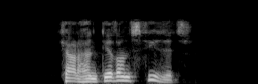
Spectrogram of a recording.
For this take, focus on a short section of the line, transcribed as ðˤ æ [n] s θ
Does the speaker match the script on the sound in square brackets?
yes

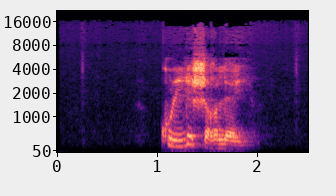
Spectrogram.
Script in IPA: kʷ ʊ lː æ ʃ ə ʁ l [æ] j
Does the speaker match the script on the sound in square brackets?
yes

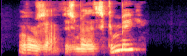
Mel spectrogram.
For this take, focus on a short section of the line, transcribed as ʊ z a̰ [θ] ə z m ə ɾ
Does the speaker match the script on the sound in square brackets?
yes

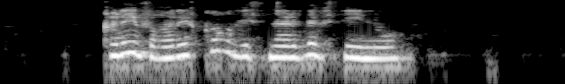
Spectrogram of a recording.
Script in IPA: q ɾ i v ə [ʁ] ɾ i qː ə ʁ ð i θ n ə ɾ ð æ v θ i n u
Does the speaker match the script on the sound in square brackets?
yes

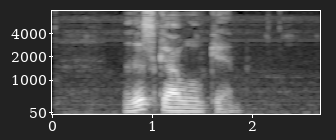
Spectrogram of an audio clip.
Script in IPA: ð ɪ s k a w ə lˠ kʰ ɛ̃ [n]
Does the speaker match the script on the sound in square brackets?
yes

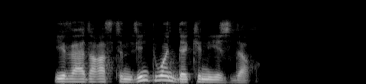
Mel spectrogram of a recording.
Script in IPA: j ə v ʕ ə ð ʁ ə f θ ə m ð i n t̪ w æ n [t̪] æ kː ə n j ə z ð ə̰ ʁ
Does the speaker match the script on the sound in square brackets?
no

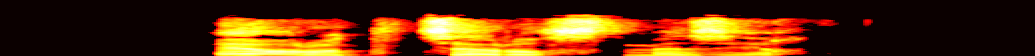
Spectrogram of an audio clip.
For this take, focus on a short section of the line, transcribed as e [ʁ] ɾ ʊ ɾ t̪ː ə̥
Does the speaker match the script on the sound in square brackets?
yes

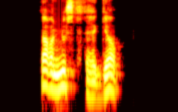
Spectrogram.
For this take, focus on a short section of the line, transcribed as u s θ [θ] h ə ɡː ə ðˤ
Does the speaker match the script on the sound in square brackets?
yes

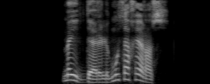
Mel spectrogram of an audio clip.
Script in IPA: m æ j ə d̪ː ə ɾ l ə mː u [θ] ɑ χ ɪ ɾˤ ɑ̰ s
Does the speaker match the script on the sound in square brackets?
yes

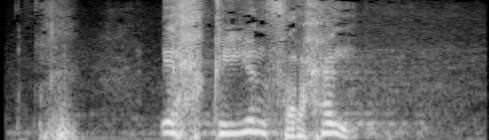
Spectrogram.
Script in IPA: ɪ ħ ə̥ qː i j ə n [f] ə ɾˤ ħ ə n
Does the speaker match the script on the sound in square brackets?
yes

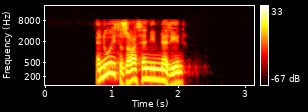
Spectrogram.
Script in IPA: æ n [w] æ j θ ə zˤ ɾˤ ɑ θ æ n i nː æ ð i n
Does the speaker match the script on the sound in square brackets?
yes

